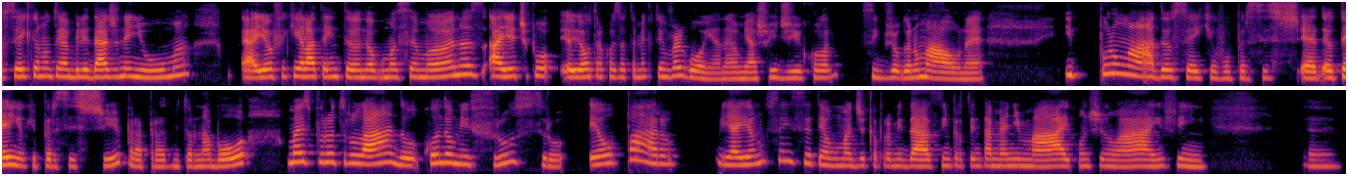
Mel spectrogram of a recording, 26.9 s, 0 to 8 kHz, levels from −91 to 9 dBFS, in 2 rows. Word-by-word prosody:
sei 235 +2 +3
que 240 +2 -8
eu - - 0
não 245 -1 -2
tenho 240 -1 +1
habilidade 230 0 +4
nenhuma, 240 +4 0 0.5
aí, 210 - +6
eu 230 - +5
fiquei 245 +1 -1
lá 235 0 +7
tentando 235 -2 0
algumas 220 0 -2
semanas, 240 +6 +1
aí, 245 0 +7
tipo 255 +1 -2
eu 220 - +6
e 225 - +7
outra 230 0 0
coisa 225 -1 -5
também 225 +1 -7
que 230 - -22
eu - - -35
tenho 240 -1 -2
vergonha, 215 -9 -1
né, 180 0 -6
eu - - -4
me 185 - -3
acho 185 +4 -4
ridícula, 205 +1 -3 0.3
se 230 -4 -8
jogando 205 +1 0
mal, 190 -5 +3
né? 175 +1 -4 0.8
E 285 - +3 0.2
por 320 +1 -1
um 325 -2 +1
lado 245 -5 +3
eu 225 - +2
sei 215 -2 -2
que 200 +1 -10
eu 200 - -4
vou 190 0 -8
persis 200 +1 -8
eh, 195 -1 +4
eu 210 - +4
tenho 230 -1 +6
que 210 - -10
persistir, 200 +5 -4
pra 200 -7 -3
pra 185 -1 -7
me 190 0 -10
tornar 190 0 -4
boa, 200 +8 +3 0.4
mas 310 +1 +2
por 310 -1 -4
outro 295 -2 -2
lado, 255 -4 +4
quando 285 +1 +2
eu 290 - +3
me 250 -2 0
frustro, 235 - -6 0.2
eu 260 +4 +1
paro. 275 -9 0 0.4
E 240 -4 -2
aí, 230 0 +4
eu 245 - -1
não 300 +4 -4
sei 345 +1 -8
se 315 - -15
você 280 -3 -4
tem 250 -3 -4
alguma 210 -1 -4
dica 210 +1 -8
pra 205 - -9
me 200 0 -8
dar, 195 0 +4
assim, 195 +2 -7
pra 210 -1 -9
eu - - -15
tentar 205 0 -5
me 200 - -4
animar 195 -1 +2
e - - -5
continuar 195 -1 -2
enfim 195 -2 -6 1.0
É. 190 0 -10
220 Hz, 195 wpm, -23 LUFS, 200-245 Hz, 1.0 s, lá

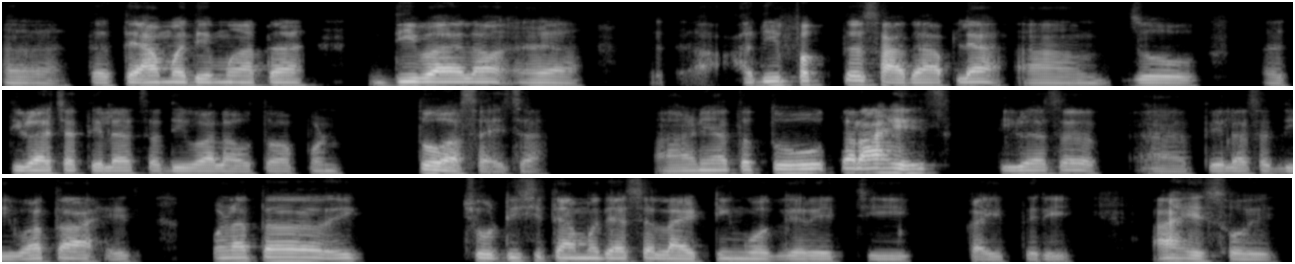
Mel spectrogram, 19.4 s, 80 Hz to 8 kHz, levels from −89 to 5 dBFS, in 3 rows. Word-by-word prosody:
अ, 105 - -6 0.4
तर 105 - -1
त्यामध्ये 115 +1 +5
मग 115 0 -1
आता 115 +1 +1 0.5
दिवाला 120 -1 +7
अ, 110 -2 -3 0.8
आधी 130 +1 +1
फक्त 140 +2 +1
साधा 110 0 +4
आपल्या 120 +2 +2
अ, 105 -1 -7 0.3
जो 105 -1 0 0.5
तिळाच्या 115 -1 +2
तेलाचा 110 0 -2
दिवा 105 0 -1
लावतो 95 0 -5
आपण 105 +1 -10 0.4
तो - - +6
असायचा. - - -4 0.6
आणि 105 +3 -4
आता 115 +2 -1
तो 140 +1 +4
तर 150 - +5
आहेच 145 -2 +5 0.3
तिळाचा 115 +1 -2 0.3
अ, 95 -1 -12
तेलाचा 105 0 -4
दिवा 100 +3 -2
तर 120 - +2
आहेच. 105 -2 -2 0.4
पण 120 - -3
आता 135 +2 +2 0.2
एक 120 0 -3 0.6
छोटीशी 125 +1 -2
त्यामध्ये 120 -1 +2 0.2
लाइटिंग 110 0 -1
वगैरेची 105 -1 -4 0.3
काहीतरी 95 +1 -8 0.5
आहे 115 -3 +1
सोय. 100 -2 -5
110 Hz, 125 wpm, -25 LUFS, 105-120 Hz, 0.8 s, दिवाला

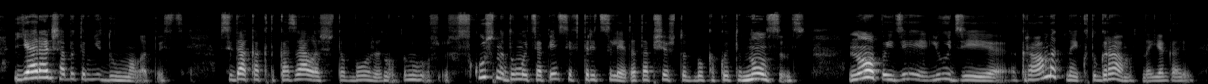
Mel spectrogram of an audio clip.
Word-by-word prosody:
Я 285 +6 +9
раньше 315 -4 +6
об 245 +1 -5
этом 240 -1 -8
не 235 - -12
думала, 185 -5 -5
то - - -22
есть - - -15 0.3
всегда 245 +3 +2
как-то 220 -3 -8
казалось, 205 -1 +1
что 195 0 -10
боже, 190 -2 -6
ну 185 -2 -9
ну 210 -2 -6
чт - - -18
скучно 320 -2 -1
думать 235 -2 -2
о 210 - +1
пенсии 240 +2 -2
в 205 - -10
30 215 -1 -4
лет. 185 -4 -2
Это, 195 +2 -1
вообще, 220 +2 -3
что-то 195 -2 -8
был 195 +1 -5
какой-то 190 +1 -6
нонсенс. 200 -6 +2 0.4
Но, 280 +10 +8
по 225 -8 +1
идее, 225 0 -5
люди 195 -6 -3
грамотные, 220 - 0
кто 200 +3 -10
грамотный, 180 -8 -2
я 180 0 -3
говорю. 180 0 -9
210 Hz, 190 wpm, -25 LUFS, 190-240 Hz, 0.4 s, Я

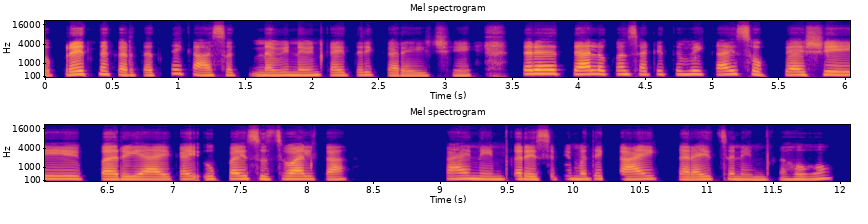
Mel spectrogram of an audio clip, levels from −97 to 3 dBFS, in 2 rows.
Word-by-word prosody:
प्रयत्न 240 +3 +7
करतात 185 -1 -2
नाही 285 - -3
का, - - +2
असं 190 +2 -1 0.2
नवीन-नवीन 185 +2 0
काहीतरी 185 +1 -4
करायचे, 165 0 -5 0.4
तर 270 +1 +7
अ, - - +6
त्या 255 -1 +8
लोकांसाठी 250 -2 -2
तुम्ही 245 +1 0
काय 230 +3 +2
सोपे 215 -2 -3
असे 205 -1 +2 0.2
पर्याय 185 -1 +3
काय 185 +1 +1
उपाय 200 +2 0
सुचवाल 195 +1 +2
का? 170 0 0 0.8
काय 205 +1 0
नेमकं 195 0 -1
रेसिपीमध्ये 195 +1 -2
काय 185 +3 +2 0.2
करायचं 180 +2 -1
नेमकं? 165 0 -6
हो, 175 0 -2
हो. 215 +2 -5
195 Hz, 145 wpm, -24 LUFS, 180-210 Hz, 0.8 s, त्या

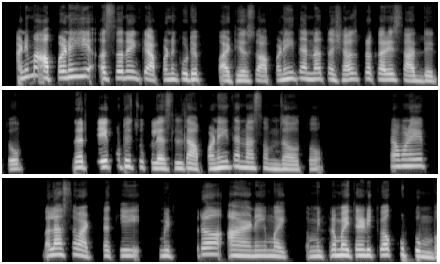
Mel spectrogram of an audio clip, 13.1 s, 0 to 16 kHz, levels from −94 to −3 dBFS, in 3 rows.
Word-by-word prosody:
आणि 275 +3 +2
मग 365 +2 +3
आपणही 280 +4 +5
असं 245 +3 +1
नाही 275 -2 +1
की 245 - -2
आपण 215 +3 +2
कुठे 220 0 0 0.2
पाठी 180 +1 +1
असू, 180 +1 -4
आपणही 200 +6 0
त्यांना 235 -1 0
तशाच 210 +1 -1
प्रकारे 220 -3 +1
साथ 185 -3 0
देतो. 170 0 -4 0.5
जर 225 - +5 0.2
ते 235 - +9
कुठे 250 - -2
चुकले 205 -4 -1
असतील 185 +1 -1
तर 190 - +3
आपणही 180 +4 +2
त्यांना 220 -4 0
समजावतो. 165 -4 -5 0.7
त्यामुळे 265 +1 0 0.6
मला 240 +1 +4
असं 245 0 -3
वाटतं 205 -1 -1
की 210 -1 -2 0.2
मित्र 225 +6 -1
आणि 205 -2 +2
मै 200 -2 0 0.3
मित्रमैत्रिणी 220 +3 +3
किंवा 230 +3 +1
कुटुंब. 185 -8 -2
210 Hz, 165 wpm, -25 LUFS, 185-235 Hz, 0.7 s, ते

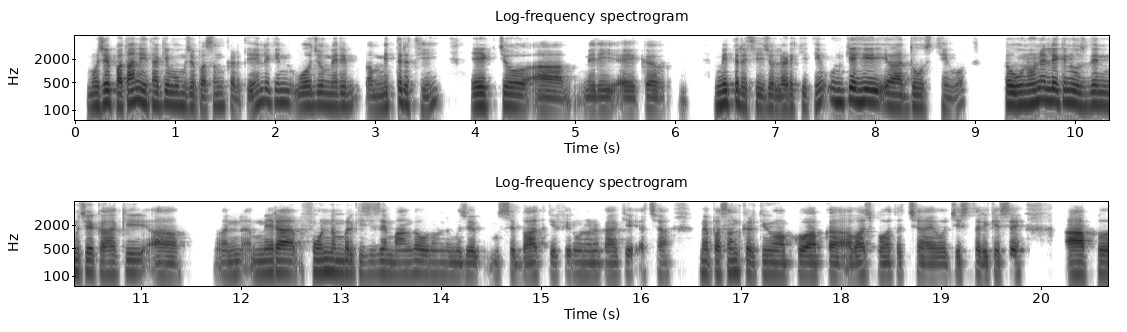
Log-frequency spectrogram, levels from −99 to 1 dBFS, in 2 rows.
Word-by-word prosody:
मुझे 135 +5 +5
पता 155 +5 +6
नहीं 165 -4 +4
था 145 - +3
कि 150 - +1
वो 140 -1 +2
मुझे 130 -1 -1
पसंद 130 +3 -4
करती - - -6
है - - -1
लेकिन 160 -1 -1
वो 135 +1 +1
जो 140 +1 0
मेरे 135 0 -1 0.2
अ, 110 - -3
मित्र 130 +7 -1
थीं 115 +9 -5 0.5
एक 130 0 -1
जो 130 -2 +3
अ, 105 -3 +1
मेरी 110 0 -2 0.2
एक 105 +2 -5 0.7
मित्र 155 -2 +4
थी 120 - 0
जो 120 +1 -1
लड़की 115 +2 -1
थी 145 - -2
उनके 175 0 +4
ही 165 -4 +6
अ, 125 -2 +4
दोस्त 120 +1 -3
थी 110 - -5
वो। 100 - -10 0.4
तो 145 - +7
उन्होंने 155 +5 +5
लेकिन 165 -2 +5
उस 145 -3 +4
दिन 145 +1 +2
मुझे 130 -1 0
कहा 115 0 -1
कि 125 0 -2
अ, - - -3 0.7
अन 115 +2 -4 0.2
मेरा 125 0 +5 0.2
फ़ोन 130 0 +1
नंबर 125 -2 0
किसी 115 -1 -10
से 125 - -2
माँगा 115 +1 -3
उन्होंने 115 -1 -4
मुझे 110 0 -2 0.2
मुझसे 110 0 -8
बात 110 +1 +1
करके 110 - -8
फिर 115 - -7
उन्होंने 110 0 -4
कहा 110 -1 -2
कि - - -3
अच्छा - - -8 0.3
मैं 120 - 0
पसंद 125 +2 -1
करती 115 +1 -2
हूँ 115 -1 0
आपको। 110 +1 0
आपका 110 0 +2
आवाज़ 110 +2 0
बहुत 110 0 -2
अच्छा 105 0 -5
है 105 - -1
और 105 - -3
जिस 110 0 -7
तरीके 110 0 -2
से 115 +1 -2 0.5
आप 115 0 +8
120 Hz, 215 wpm, -24 LUFS, 110-135 Hz, 0.7 s, आप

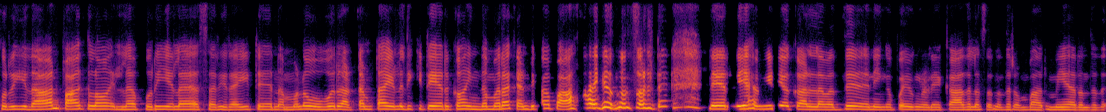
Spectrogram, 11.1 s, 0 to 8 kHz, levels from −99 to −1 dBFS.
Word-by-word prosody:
புரியுதான்னு 210 +3 0
பார்க்கணும். 220 0 +1
இல்ல 195 0 -3 0.2
புரியல 200 0 -1 0.2
சரி 190 +1 -4
ரைட்டு, 195 +2 -4 0.2
நம்மளும் 195 +4 -1
ஒவ்வொரு 210 +2 0
அட்டம்ப்ட்டா 205 +4 -2
எழுதிக்கிட்டே 220 +1 0
இருக்கோம். 220 +2 0
இந்த 205 +1 -1
முறை 225 +3 +3
கண்டிப்பா 215 +6 -2
பாஸ் 210 +7 +2
ஆகிறணும்னு 315 0 +4
சொல்லிட்டு, 295 +8 +2 0.5
நேரடியா 225 +2 +5
வீடியோ 230 0 +1
கால்ல 195 -2 +1
வந்து 180 +5 +1 0.2
நீங்க 180 0 -5
போய் 195 - 0
உங்களுடைய 175 -2 -6
காதல 180 +1 -3
சொன்னது 185 -1 -7
ரொம்ப 175 +1 -8
அருமையா 180 -1 -3
இருந்தது. 170 +1 -7
205 Hz, 155 wpm, -23 LUFS, 185-220 Hz, 0.5 s, நேரடியா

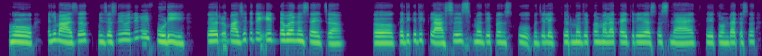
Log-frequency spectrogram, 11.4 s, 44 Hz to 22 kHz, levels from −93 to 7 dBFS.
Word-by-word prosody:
हो 220 -2 +5 0.3
आणि 255 - 0
माझं 235 0 +4 0.2
मी 220 - -1
जसं 220 +3 -2
मी 265 - -2
म्हटले 275 +5 -3
ना 360 - -6
मी 340 - 0
फूडी, 220 -4 +3 0.4
तर 240 +1 +3
माझे 230 +3 +2
कधी 290 0 0
1 255 -3 -2
डबा 255 0 +6
नसायचा. 205 -6 0 0.5
अ, 200 - +1 0.3
कधी-कधी 235 +3 -2
क्लासेसमध्ये 220 +1 +1
पण 210 -1 -2
स्कु 200 +3 -6
म्हणजे 205 +1 -5
लेक्चरमध्ये 210 +1 -2
पण 220 - -1
मला 210 0 +2
काहीतरी 210 0 -1
असं 215 +2 -5
स्नॅक्स 195 -1 -1
हे 205 - +1
तोंडात 205 0 -1
असं 220 +2 -7
215 Hz, 165 wpm, -22 LUFS, 205-235 Hz, 0.5 s, डबा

